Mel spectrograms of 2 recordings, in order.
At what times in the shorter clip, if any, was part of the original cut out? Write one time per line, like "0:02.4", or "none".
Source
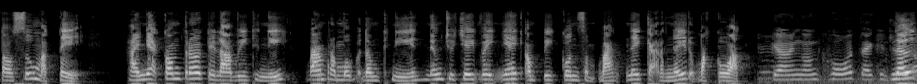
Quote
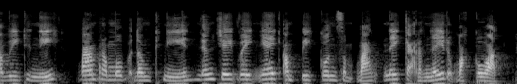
0:02.2

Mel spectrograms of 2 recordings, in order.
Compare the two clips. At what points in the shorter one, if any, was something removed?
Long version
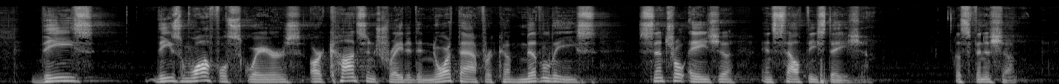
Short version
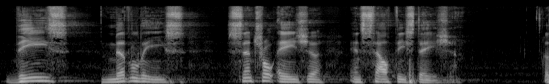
0:01.0

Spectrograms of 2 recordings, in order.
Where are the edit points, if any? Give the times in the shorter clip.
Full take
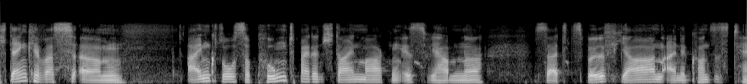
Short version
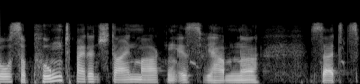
none

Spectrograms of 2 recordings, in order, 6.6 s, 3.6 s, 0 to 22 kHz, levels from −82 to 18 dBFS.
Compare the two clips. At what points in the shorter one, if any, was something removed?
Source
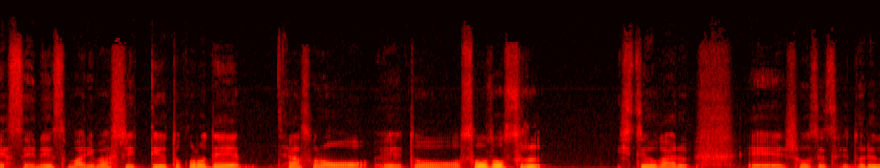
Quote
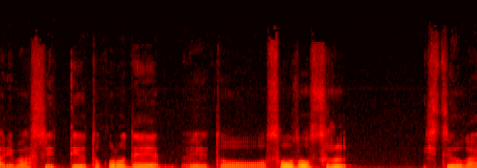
0:01.4

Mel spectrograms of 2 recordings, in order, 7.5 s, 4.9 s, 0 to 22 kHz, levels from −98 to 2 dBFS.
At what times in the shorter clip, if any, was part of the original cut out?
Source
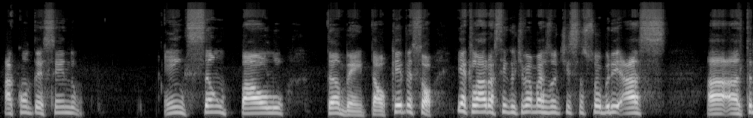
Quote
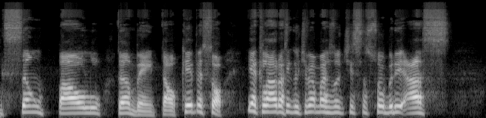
0:01.1
0:02.8

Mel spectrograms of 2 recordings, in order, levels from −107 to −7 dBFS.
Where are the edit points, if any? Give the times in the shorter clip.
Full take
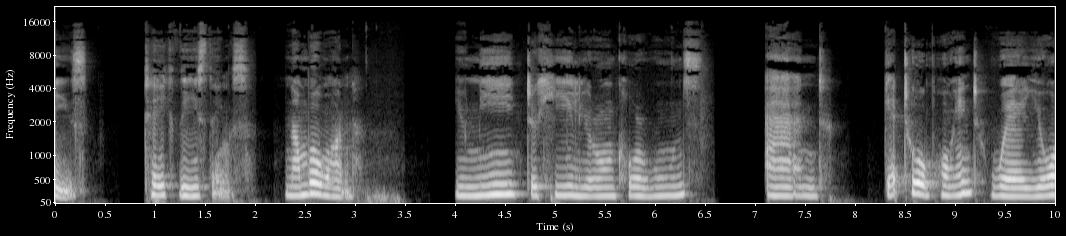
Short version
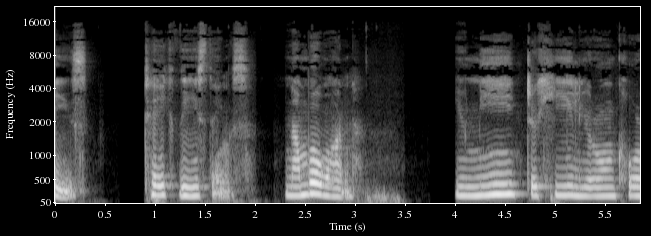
none

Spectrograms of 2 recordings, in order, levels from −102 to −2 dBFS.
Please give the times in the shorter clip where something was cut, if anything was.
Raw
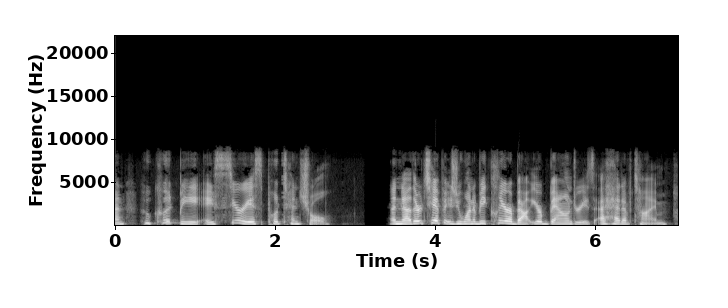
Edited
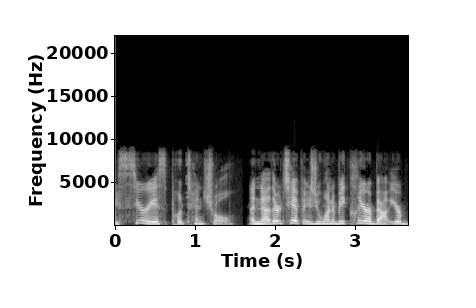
0:01.6

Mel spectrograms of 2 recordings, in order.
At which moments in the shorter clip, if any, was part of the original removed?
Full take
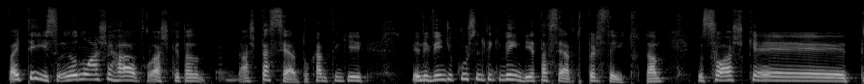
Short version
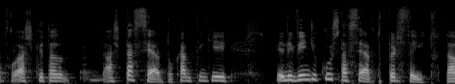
0:03.4

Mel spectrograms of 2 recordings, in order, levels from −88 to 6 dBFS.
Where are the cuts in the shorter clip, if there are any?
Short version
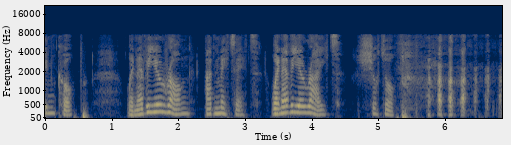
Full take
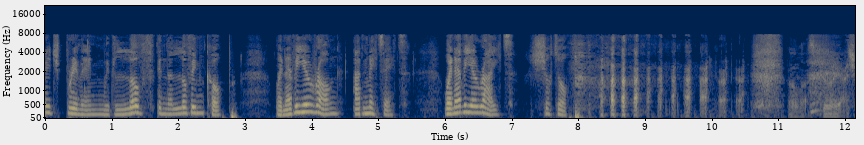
0:03.3

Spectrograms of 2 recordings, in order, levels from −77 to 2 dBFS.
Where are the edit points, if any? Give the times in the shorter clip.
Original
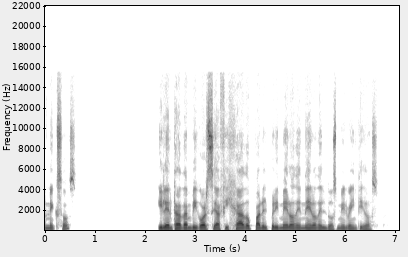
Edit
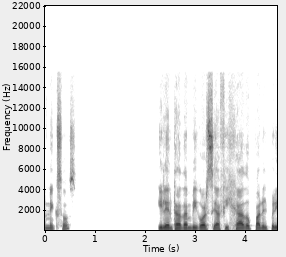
none

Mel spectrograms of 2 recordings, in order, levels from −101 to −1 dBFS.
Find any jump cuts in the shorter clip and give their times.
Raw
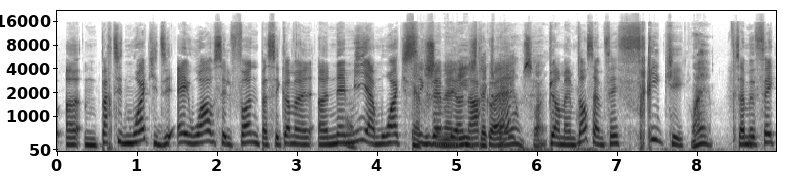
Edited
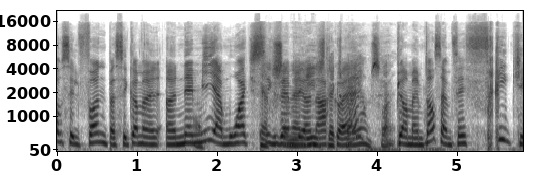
none

